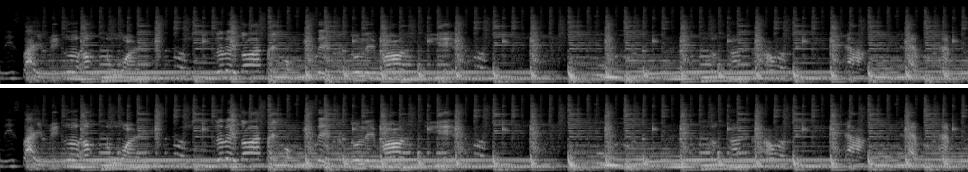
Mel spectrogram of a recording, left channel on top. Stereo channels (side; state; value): both; normal; correlation 0.95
